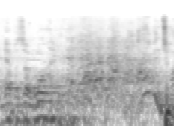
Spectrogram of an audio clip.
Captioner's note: laughs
